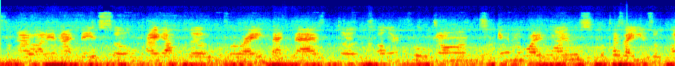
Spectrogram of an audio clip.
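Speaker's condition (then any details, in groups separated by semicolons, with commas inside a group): No condition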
